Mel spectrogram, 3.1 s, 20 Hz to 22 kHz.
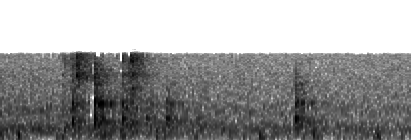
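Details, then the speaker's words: Hunter Comfort Breeze 52" ceiling fan: faint fan hum with irregular clinks and rattles from the light kit, which is held on by two screws and rocks back and forth perpendicular to them. "sound you're hearing is the light kit. That's one thing I don't like about this system where they screw on with the 2 screws. It rocks back and forth, perpendicular to the screws."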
